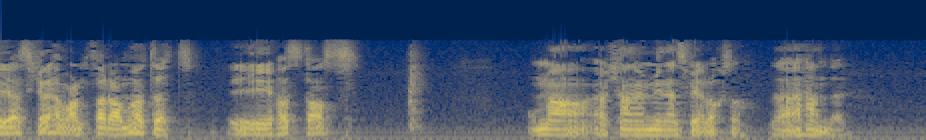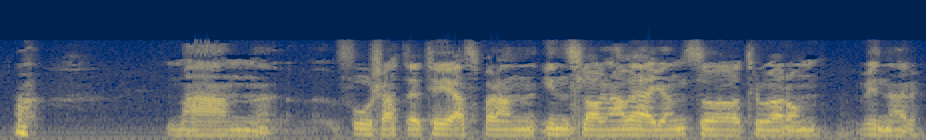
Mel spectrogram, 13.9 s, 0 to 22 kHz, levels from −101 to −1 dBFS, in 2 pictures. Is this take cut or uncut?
cut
